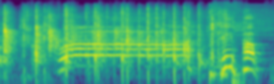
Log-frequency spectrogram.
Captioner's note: clap~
